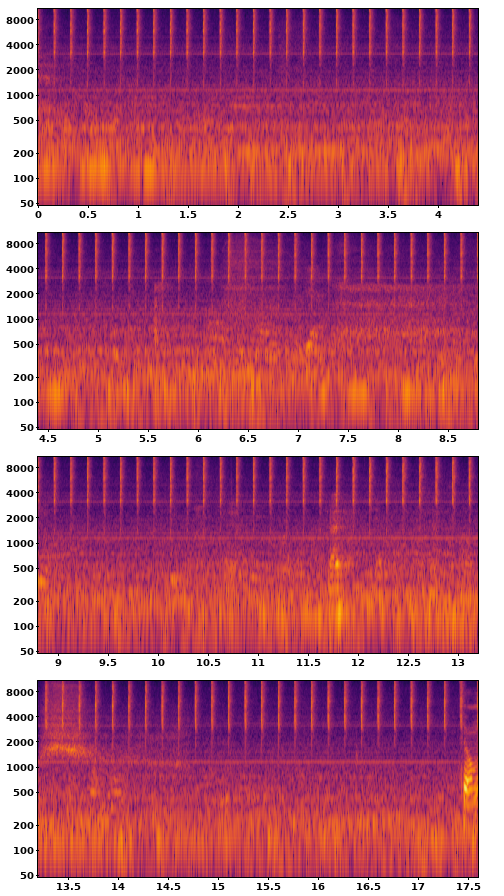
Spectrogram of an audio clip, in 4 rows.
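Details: Focused shockwave therapy on a man's knee for chronic patellar tendinopathy, applied at the spot radiating into the kneecap, intensity being increased, pain rated 4/10; steady rapid clicking pulses with faint hum and brief voices.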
